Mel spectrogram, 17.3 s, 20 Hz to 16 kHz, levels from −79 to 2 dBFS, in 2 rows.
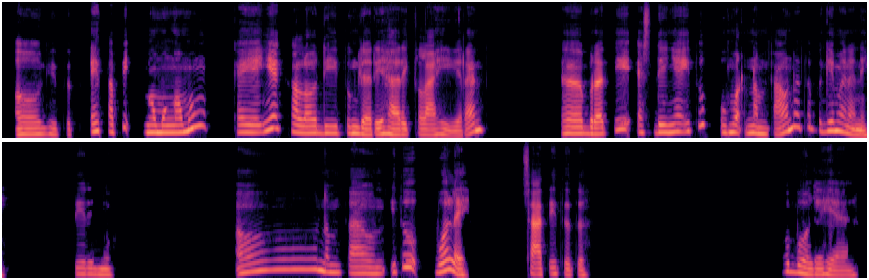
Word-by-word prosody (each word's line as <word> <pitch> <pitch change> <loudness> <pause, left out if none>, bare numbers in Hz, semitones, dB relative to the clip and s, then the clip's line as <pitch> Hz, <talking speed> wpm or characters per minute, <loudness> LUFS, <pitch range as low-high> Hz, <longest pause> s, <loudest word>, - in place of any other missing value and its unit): Oh, 150 +1 +2
gitu. 145 -2 -6 0.2
Eh 225 +2 +3
tapi 215 +11 -3 0.2
ngomong-ngomong 195 - +3 0.2
kayaknya 195 +10 +3
kalau 180 -3 +3
dihitung 175 -1 0
dari 150 +2 +3
hari 145 -3 +3
kelahiran, 140 - +1 0.8
eee, 170 0 +5
berarti 160 -4 +3
SD-nya 195 +2 +1
itu 370 - -5
umur 195 0 0
6 175 -3 +2
tahun 190 - +1
atau 315 -2 -8
bagaimana 225 - +2
nih, 130 -2 +1 0.7
dirimu? 145 -2 -3 1.2
Oh, 265 +8 -3
6 215 -7 0
tahun, 170 -1 -2
itu 165 -4 -1 0.2
boleh 220 - +3 0.6
saat 150 0 +3
itu 155 -3 -5
tuh? 130 -2 -5 2.0
Oh, 215 - -4
boleh 165 -7 0
ya? 120 -4 -3
180 Hz, 115 wpm, -25 LUFS, 150-215 Hz, 2.0 s, eee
